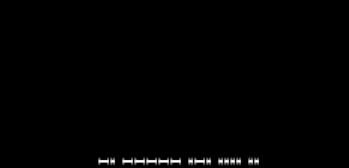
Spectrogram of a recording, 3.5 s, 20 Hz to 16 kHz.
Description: Morse code, heard as a keyed tone, about 40 wpm, 700 Hz. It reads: N0RHI
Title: USA Call Signs - 5 Characters - 6x Character Spacing - 40wpm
